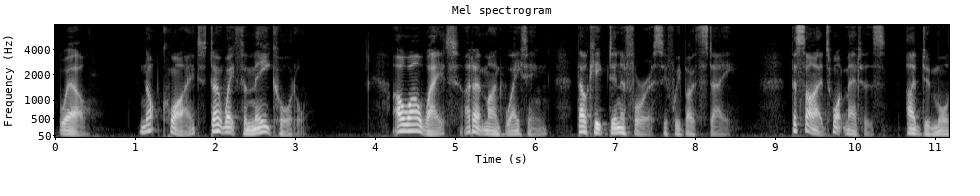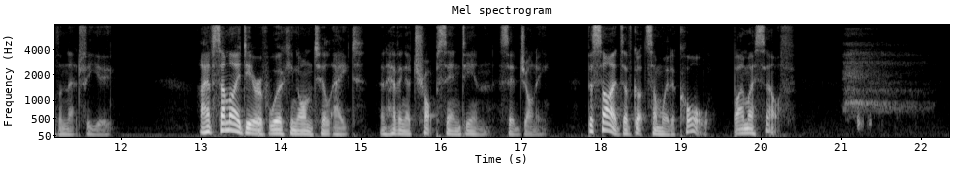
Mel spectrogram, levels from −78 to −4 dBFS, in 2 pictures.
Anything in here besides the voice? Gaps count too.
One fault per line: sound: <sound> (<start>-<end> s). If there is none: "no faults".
sound: sigh (21.0-22.2 s)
